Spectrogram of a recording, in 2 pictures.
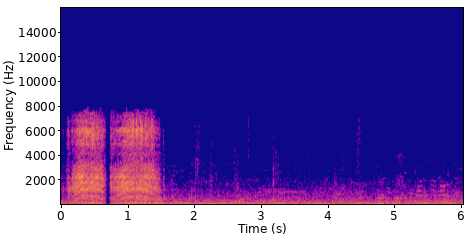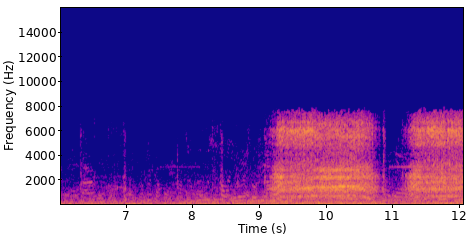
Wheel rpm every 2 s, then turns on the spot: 70, 0, 0, 0, 100, 120.
none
